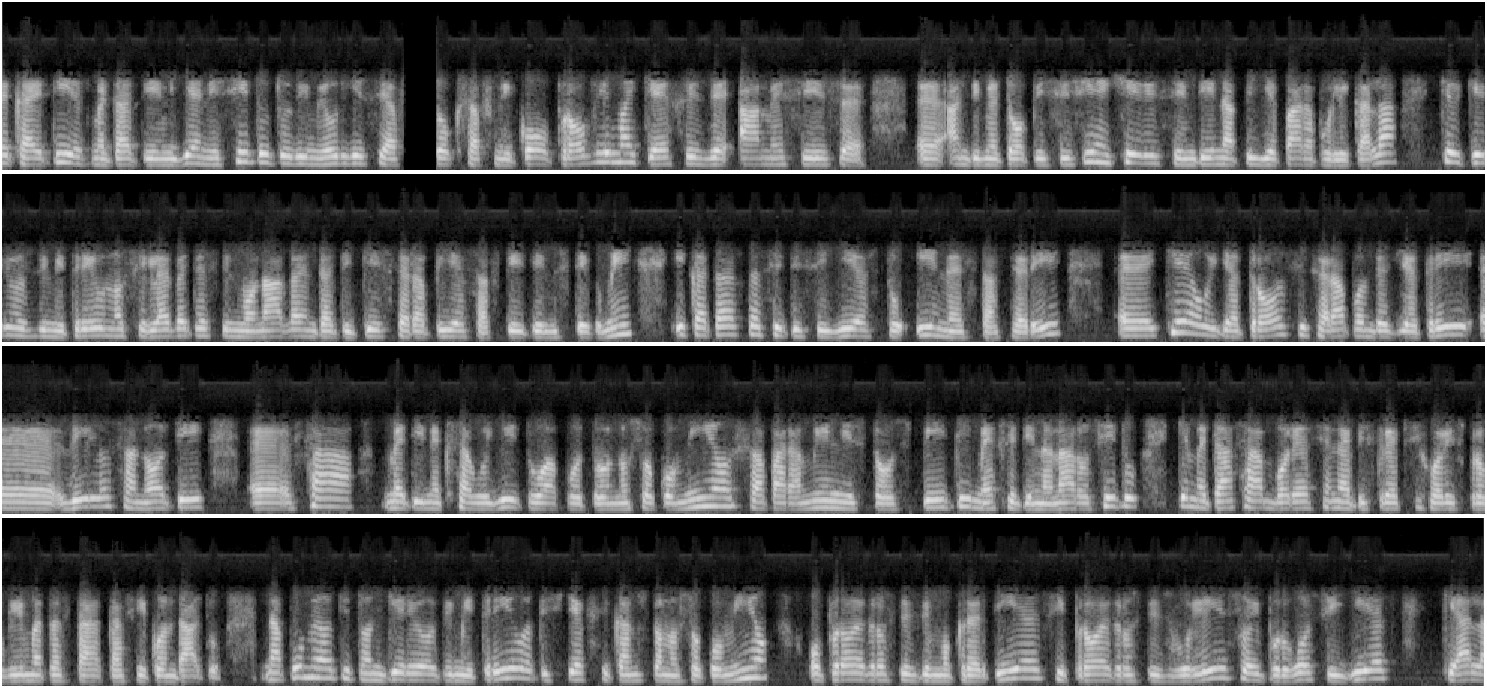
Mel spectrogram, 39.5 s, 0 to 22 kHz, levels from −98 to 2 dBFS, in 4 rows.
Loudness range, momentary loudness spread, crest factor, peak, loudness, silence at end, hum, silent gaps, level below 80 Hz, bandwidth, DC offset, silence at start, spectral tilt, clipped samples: 1 LU; 4 LU; 18 dB; -2 dBFS; -19 LUFS; 0 s; none; 2.68-2.89 s; -66 dBFS; 9.2 kHz; under 0.1%; 0 s; -8 dB/octave; under 0.1%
